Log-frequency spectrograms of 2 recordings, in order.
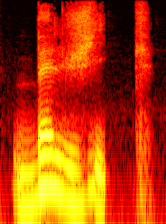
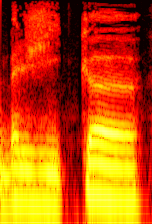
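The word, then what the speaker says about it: Belgique: okay La belic okay remember here you will get only the sound C okay belic belic so it's not belg not at all okay because it's only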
